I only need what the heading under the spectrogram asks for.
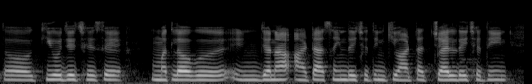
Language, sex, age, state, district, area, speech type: Maithili, female, 18-30, Bihar, Darbhanga, rural, spontaneous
